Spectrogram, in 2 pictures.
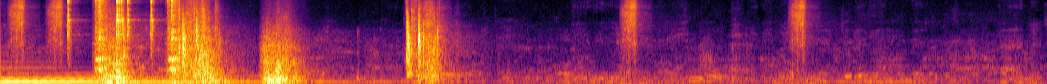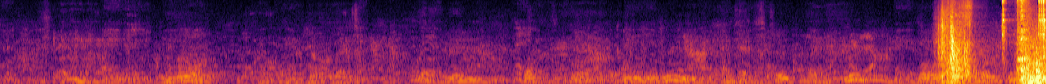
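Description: A page turns with a short papery whoosh, several times.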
